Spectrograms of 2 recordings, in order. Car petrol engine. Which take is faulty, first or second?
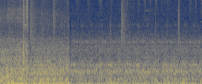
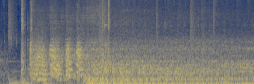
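first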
